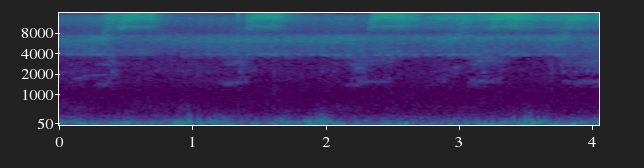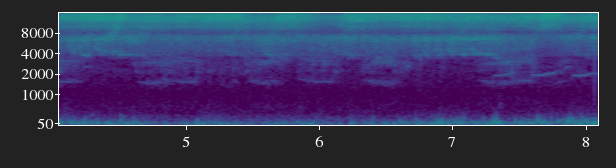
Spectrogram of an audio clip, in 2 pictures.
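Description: Wind rumbling on the microphone over a tidal mudflat. A bird gives short calls about twice a second, and grass insects chirr high and continuously.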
